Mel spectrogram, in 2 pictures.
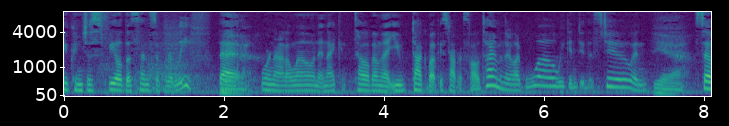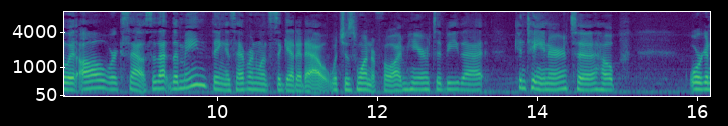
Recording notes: Reporting live from CNU24 in Detroit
